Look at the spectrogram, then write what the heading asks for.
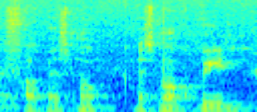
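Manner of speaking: very soft, low admission; retold reluctant confession. Son admitting to dad behind a closed door, hushed reluctant confession. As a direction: confess it under your breath.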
